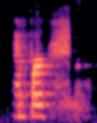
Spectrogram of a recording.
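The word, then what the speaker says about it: Kuemper: So behind your defense, you guys are getting some pretty lights out goaltending from both your starter, Antti Raanta, and your backup, Kemper. Am I saying that right? – Yeah. – Kemper.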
